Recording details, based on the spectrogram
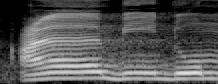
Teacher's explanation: mim gunnah itu ditahan selama 2 harakat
